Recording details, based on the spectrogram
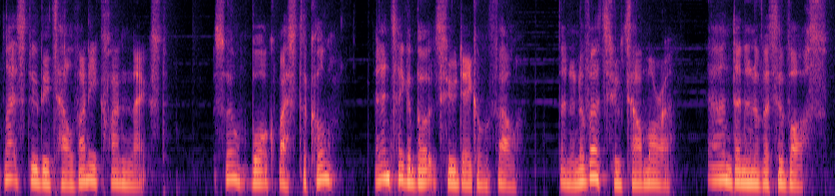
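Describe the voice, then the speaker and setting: A man's voice: medium pitch, normal speed, dark tone, soft background music. A man reading a scripted video game walkthrough in a plain, informal, instructional way. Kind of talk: scripted guide narration.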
